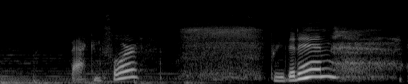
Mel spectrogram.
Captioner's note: inhales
